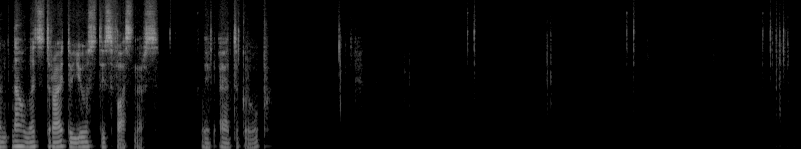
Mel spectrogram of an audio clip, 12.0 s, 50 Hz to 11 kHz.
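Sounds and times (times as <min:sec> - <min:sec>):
computer mouse clicks: 0:05.1 - 0:06.2, 0:07.0 - 0:07.2, 0:09.4 - 0:09.8, 0:11.4 - 0:12.0.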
